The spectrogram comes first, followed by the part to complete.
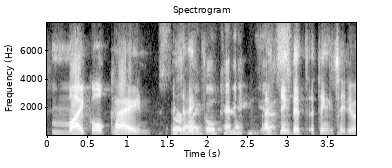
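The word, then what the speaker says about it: Michael Caine: 32 minutes so uh i think you said his name wrong the butler it's michael kaine i think that i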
